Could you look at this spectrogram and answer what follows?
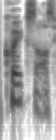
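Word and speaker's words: Quixos: And the one like that was basically his idol when he was young is an inquisitor Quicksauce who should be many hundreds of years dead by now.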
